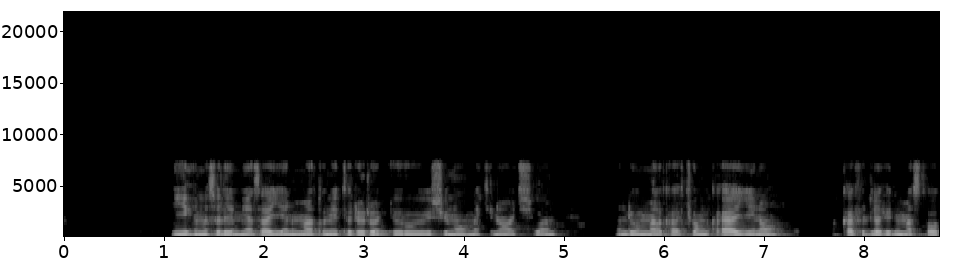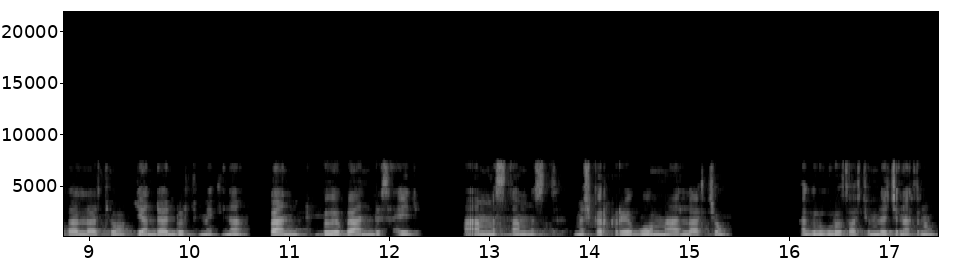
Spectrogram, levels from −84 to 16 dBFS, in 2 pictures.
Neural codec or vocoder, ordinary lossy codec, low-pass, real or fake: codec, 16 kHz, 16 kbps, FunCodec, trained on Chinese and English, 50 frames a second; Opus, 64 kbps; 7.2 kHz; fake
